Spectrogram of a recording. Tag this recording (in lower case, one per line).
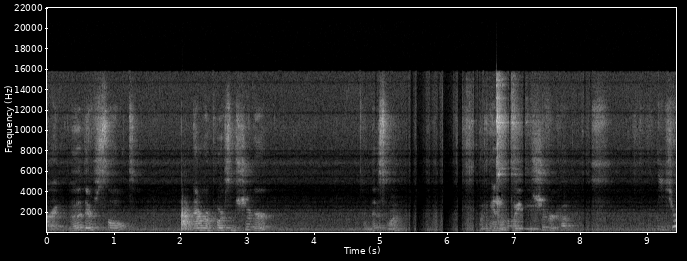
child speech
inside a small room
speech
